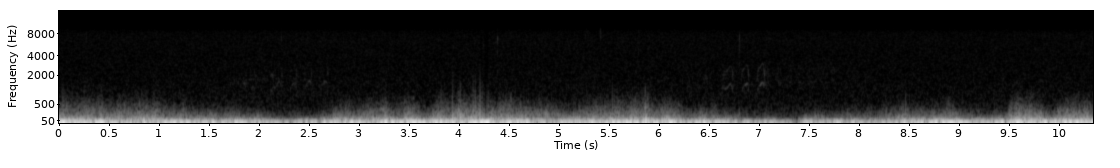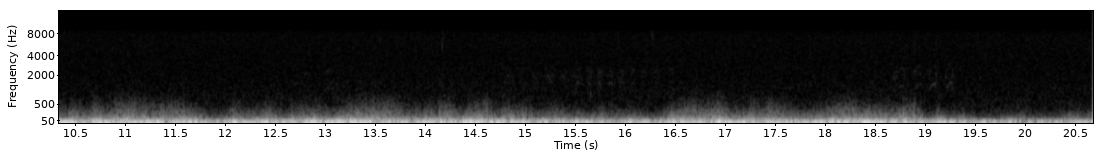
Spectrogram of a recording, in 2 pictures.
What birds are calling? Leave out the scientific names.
Band-rumped Storm-Petrel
